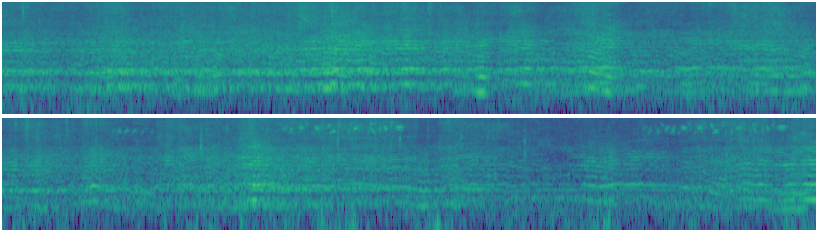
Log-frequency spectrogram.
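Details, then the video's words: Honey bees of the Iberian subspecies around a Langstroth beebox near Roquetes, Tarragona, Spain, making a sustained, rich buzzing chorus, with bees flying close by in louder surges every few seconds. "Bees Healing Sound Effect HD - Up Close"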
